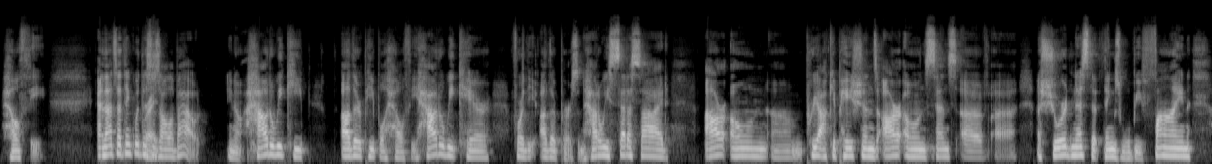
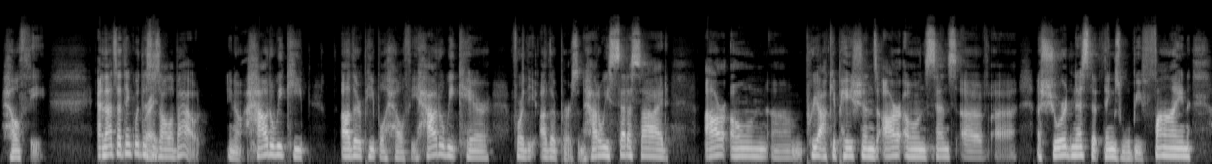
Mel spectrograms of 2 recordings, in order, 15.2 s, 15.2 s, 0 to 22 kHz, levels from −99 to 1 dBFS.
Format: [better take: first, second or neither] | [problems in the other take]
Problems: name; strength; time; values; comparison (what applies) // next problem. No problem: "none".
neither | none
